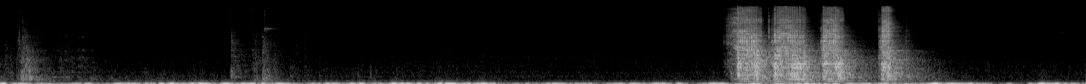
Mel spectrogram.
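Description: Power drill driving screws through corrugated metal roofing sheets: a couple of short bursts near the start, then a louder run of four pulses about seven to nine seconds in as a screw is driven home.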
